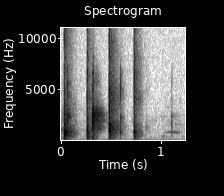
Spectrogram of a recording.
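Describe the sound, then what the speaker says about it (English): A few hand claps from a single person in an online meeting, four quick close claps in a short burst followed by silence. "give a nice round of applause to Debbie"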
